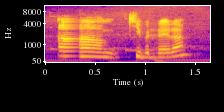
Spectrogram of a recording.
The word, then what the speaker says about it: Quibrera: Did I say that correctly? – Yeah, kind of. – How do you say it? – Yeah, that's good. Quibrera.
